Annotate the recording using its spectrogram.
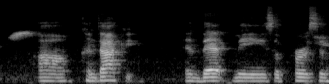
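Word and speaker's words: Kandake: Some people call it um, Kandaki or Candaces, which was in the Bible. I like my spirit, my soul, my divine self is tells me to pronounce Kandaki.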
